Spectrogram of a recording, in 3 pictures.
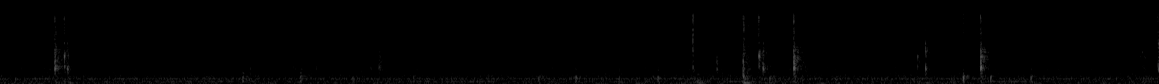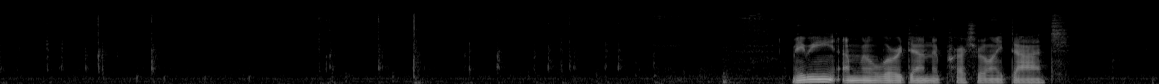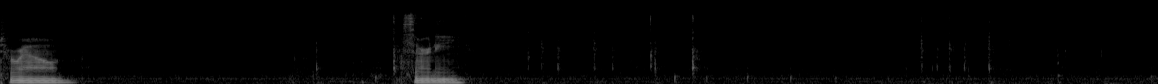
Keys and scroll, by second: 11.5 ctrl+z, 14.8 alt+space, 16.9 ctrl+z, 28.5 ctrl+z, 32.4 ctrl+z.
